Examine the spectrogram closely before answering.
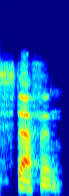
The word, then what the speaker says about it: Stephan: thank you is it Stefan is that how you say it it's Stefan stepan just like I always tell people it's like Stephanie without the IE on the end spelled or pronounced the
